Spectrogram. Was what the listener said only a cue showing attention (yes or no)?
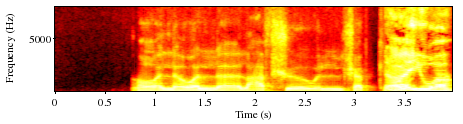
no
